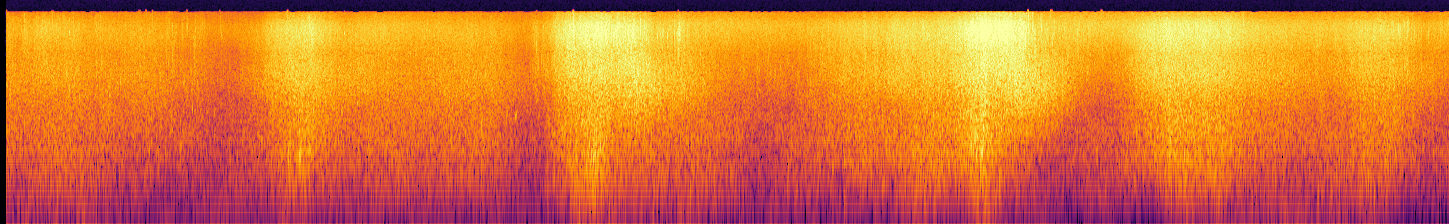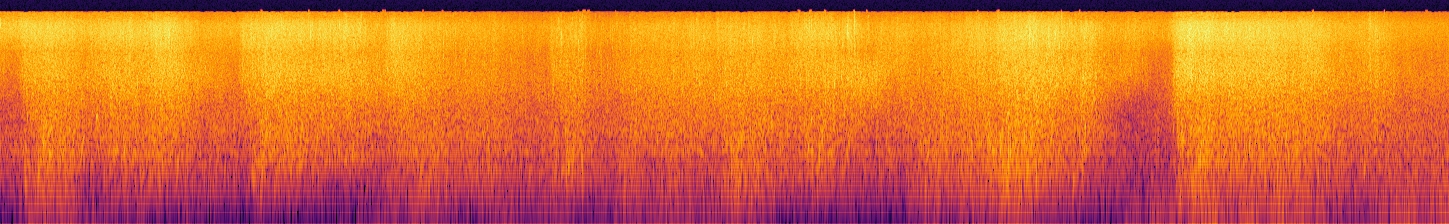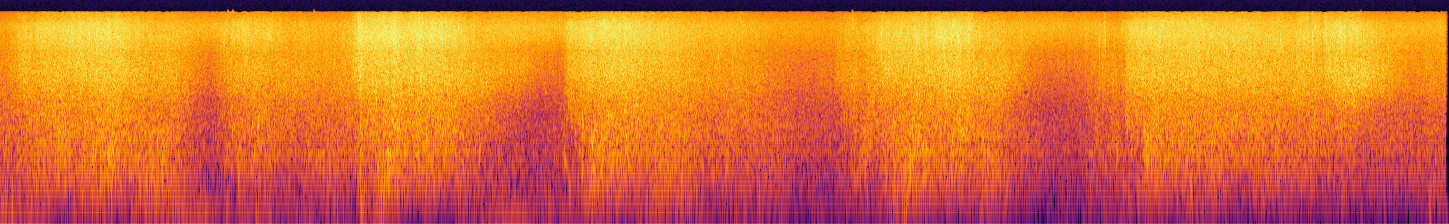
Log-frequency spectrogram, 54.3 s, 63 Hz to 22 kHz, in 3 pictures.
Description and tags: Ocean Waves 06
Ocean Waves by the Baltic Sea (Stubbenkammer).
Recorded with a Zoom H4n.
Thank you for using my sound!
baltic, beach, coast, field-recordng, meer, nordsee, ocean, oceanside, ostsee, ozean, sea, seaside, shore, splash, water, waves, wellen, wind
